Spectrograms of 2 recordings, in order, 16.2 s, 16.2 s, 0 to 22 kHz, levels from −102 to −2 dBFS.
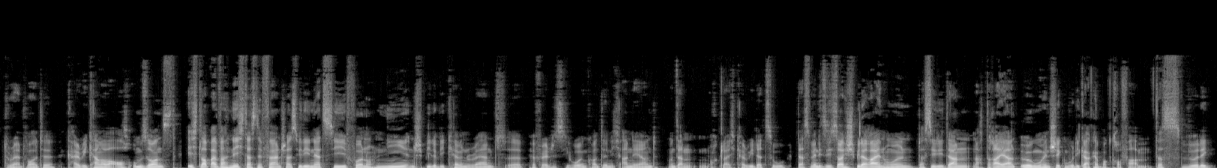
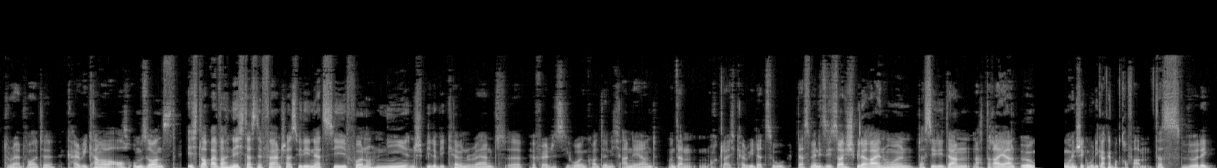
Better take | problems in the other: first | audio freezing; at 14 s

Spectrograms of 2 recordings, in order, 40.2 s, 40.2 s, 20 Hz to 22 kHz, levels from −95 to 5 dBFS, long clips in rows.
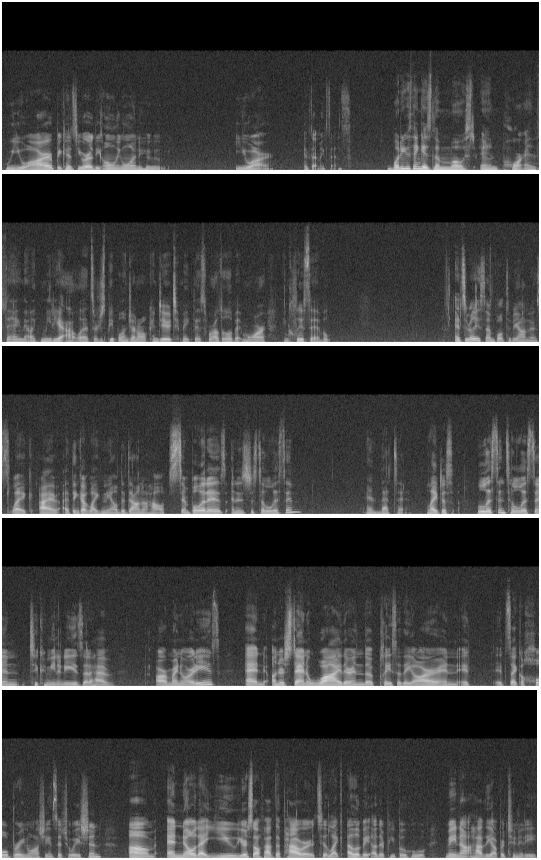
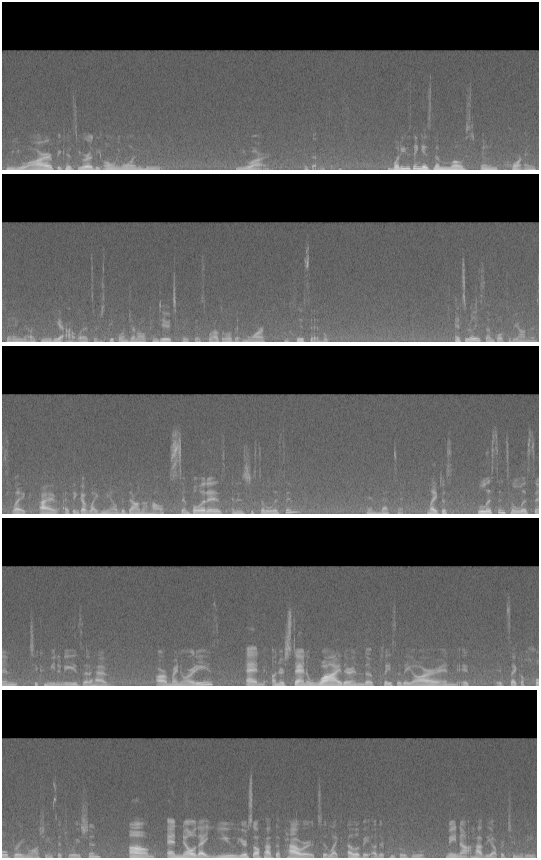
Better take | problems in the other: first | hiss; loud; throughout; 9 dB below the speech; faint in the first

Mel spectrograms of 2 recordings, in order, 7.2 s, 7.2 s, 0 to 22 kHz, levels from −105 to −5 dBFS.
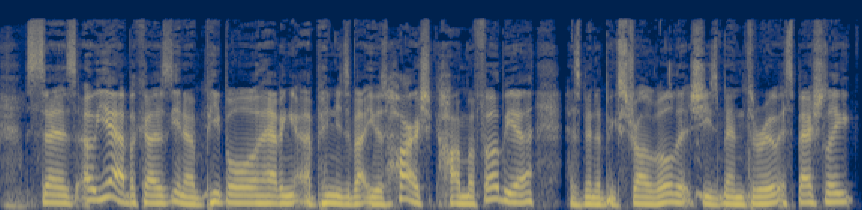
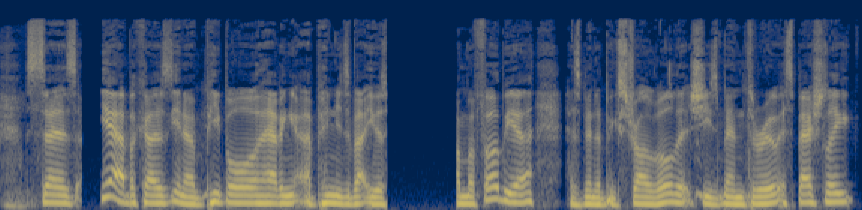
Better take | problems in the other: first | audio cutting out; at 0.5 s and at 3 s for 0.5 s

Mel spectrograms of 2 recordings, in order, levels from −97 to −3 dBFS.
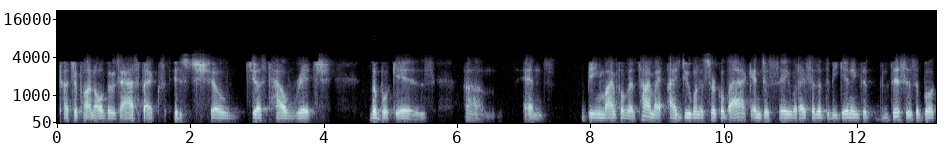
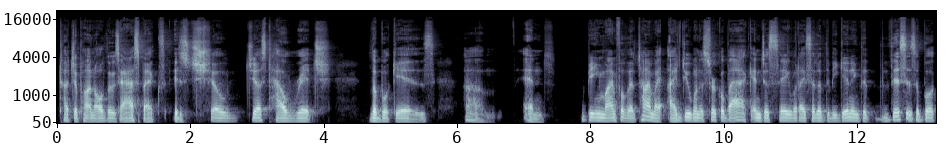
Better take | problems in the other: second | phone-call audio; poor line; nothing above 3.5 kHz

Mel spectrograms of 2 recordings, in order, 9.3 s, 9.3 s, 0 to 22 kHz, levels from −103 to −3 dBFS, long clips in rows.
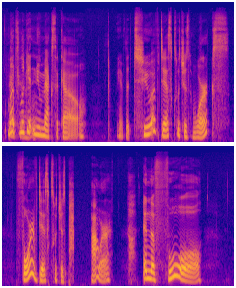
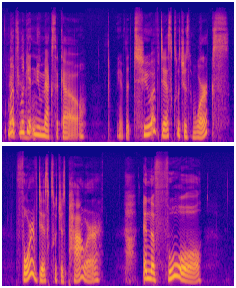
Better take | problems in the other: second | audio freezing; at 6 s

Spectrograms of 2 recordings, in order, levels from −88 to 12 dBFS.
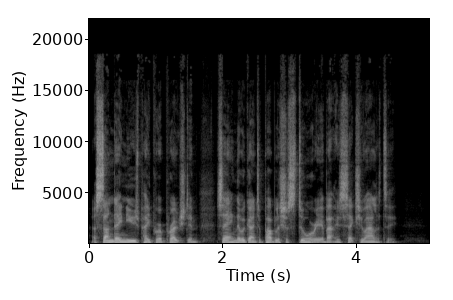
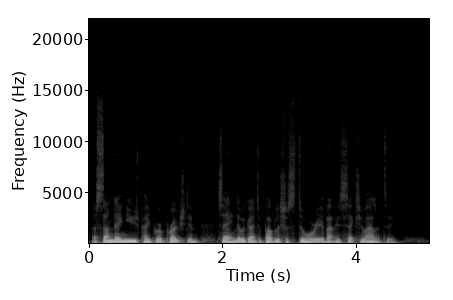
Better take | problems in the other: first | muffled; very; fading above 1 kHz

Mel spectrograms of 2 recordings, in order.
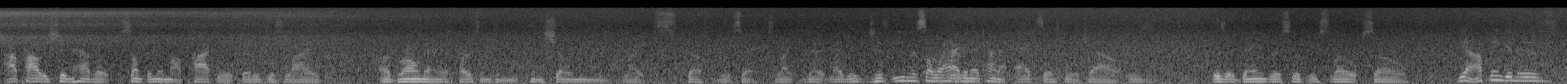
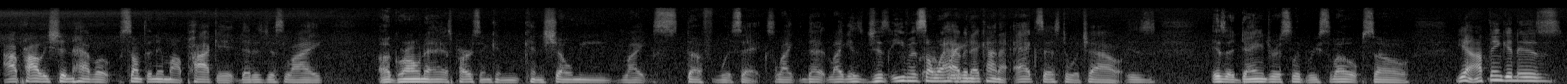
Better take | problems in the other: second | hiss; loud; throughout; 1 dB below the speech; faint in the second

